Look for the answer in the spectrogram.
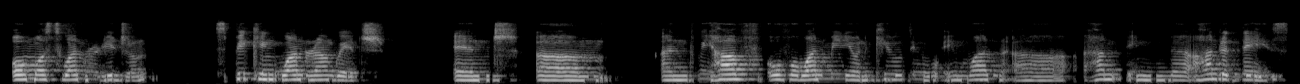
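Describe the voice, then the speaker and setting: Slow-speaking Rwandan woman in an echoey room. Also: medium pitch. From Eastern Rwanda. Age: middle-aged. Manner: measured, halting, with deliberate phrasing. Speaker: guest lecturer, genocide survivor and foundation deputy director. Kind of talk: personal testimony in a public lecture. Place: university lecture room. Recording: muffled, echoey room sound.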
